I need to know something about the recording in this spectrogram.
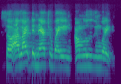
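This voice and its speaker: Speaking a little fast, this woman from the American South has a medium-pitched, steady, slightly bright voice. She chats openly and folksily as a product-selling interview guest, echoing phrases for emphasis in a casual testimonial. The recording sounds dull and lo-fi.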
